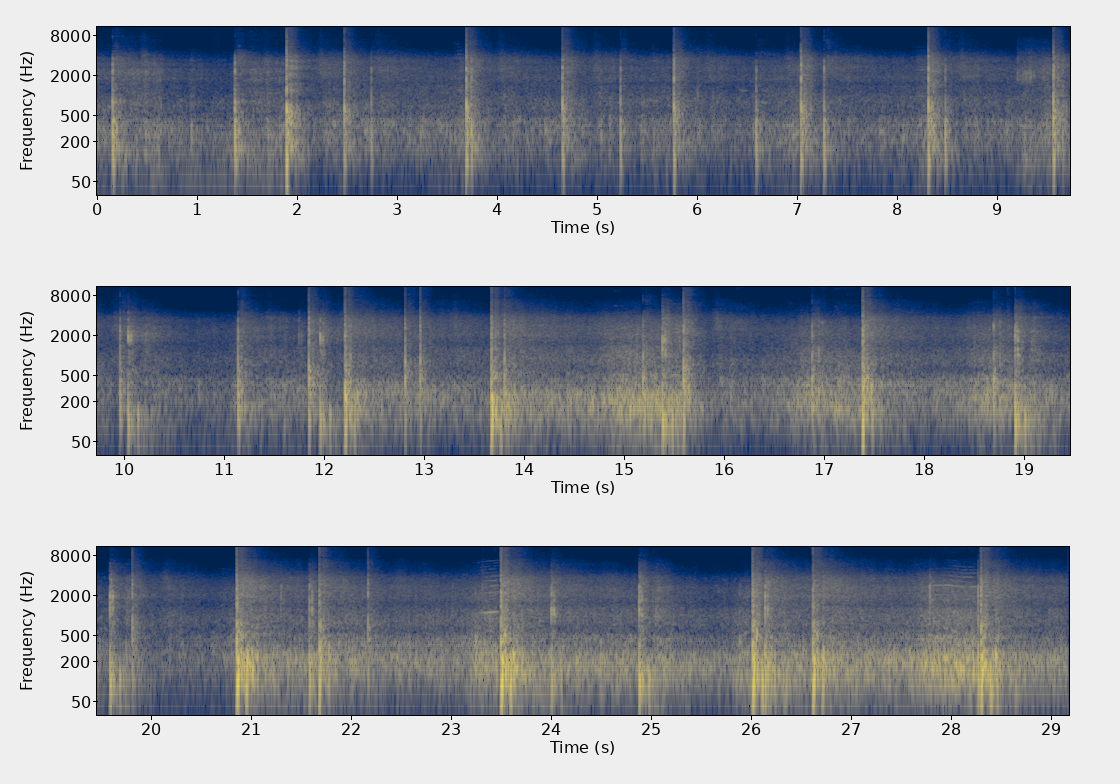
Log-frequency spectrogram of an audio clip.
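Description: Fireworks display: aerial shells bursting in a steady run of sharp bangs, roughly one a second and sometimes in quick pairs, over a continuous wash of lower noise between them.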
